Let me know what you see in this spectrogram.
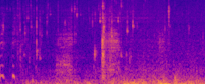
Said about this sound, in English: At first, the instrument floats, but it gradually fills with water. It's gonna drop pretty quickly here.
